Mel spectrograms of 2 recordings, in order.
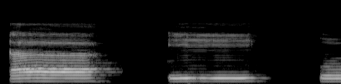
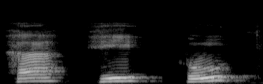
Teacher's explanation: Harful hamzah kita tahan pita suara, kalau harful ha tidak ditahan.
